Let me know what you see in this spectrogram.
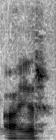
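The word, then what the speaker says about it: heir: ही died without ड आयर तो इधर भी एच इसमें आप सही आंसर दे सकते हो बिल्कुल आसानी से इसमें देखो जो एच है ये साइलेंट है तो ई आई आर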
